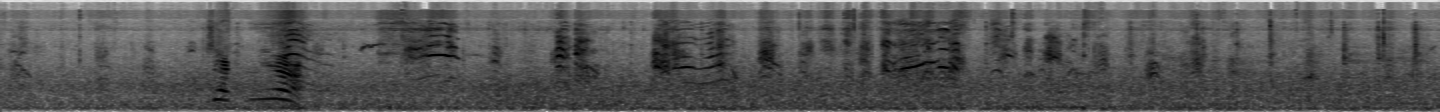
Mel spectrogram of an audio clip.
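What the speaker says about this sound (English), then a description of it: "Got the dope birds, man." Ducks quacking outdoors, scattered calls and squawks of varying loudness mixed with other bird caws, while someone talks over them.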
